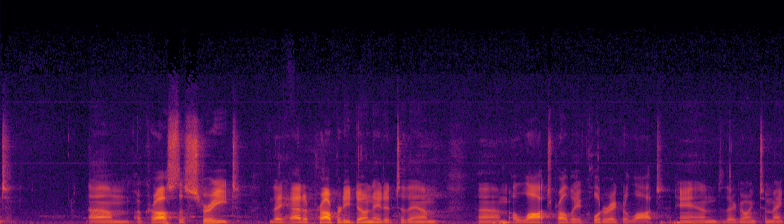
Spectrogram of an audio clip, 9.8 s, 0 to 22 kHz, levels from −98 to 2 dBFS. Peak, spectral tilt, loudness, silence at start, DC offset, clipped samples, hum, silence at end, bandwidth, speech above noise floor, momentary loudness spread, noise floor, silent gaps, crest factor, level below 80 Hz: -8 dBFS; -3 dB/octave; -33 LUFS; 0 s; under 0.1%; under 0.1%; none; 0 s; 18.5 kHz; 26 dB; 14 LU; -59 dBFS; none; 26 dB; -72 dBFS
